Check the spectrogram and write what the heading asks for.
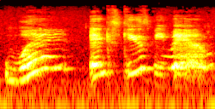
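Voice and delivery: high, incredulous questions; retold disbelief. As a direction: play up the astonishment, pitch way up. Retelling her shocked reaction.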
